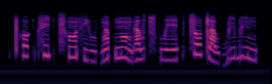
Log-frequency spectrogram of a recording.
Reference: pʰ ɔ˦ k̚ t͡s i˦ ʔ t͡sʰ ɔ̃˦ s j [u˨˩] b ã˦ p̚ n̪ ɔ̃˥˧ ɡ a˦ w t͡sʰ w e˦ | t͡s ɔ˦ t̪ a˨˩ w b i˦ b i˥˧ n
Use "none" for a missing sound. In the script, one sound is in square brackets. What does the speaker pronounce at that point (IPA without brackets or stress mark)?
u˨˩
